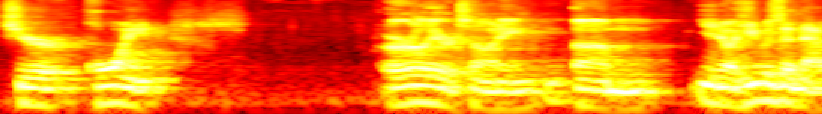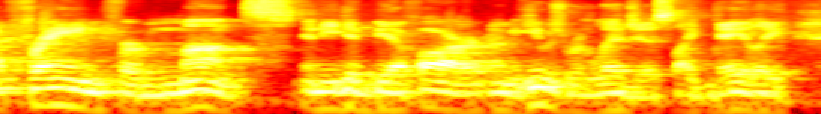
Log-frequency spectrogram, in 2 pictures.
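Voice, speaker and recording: A physical therapist from West Texas, with the region's accent, explains things as a guest on a casual podcast interview. His low voice moves at a moderate pace in an echoey room, and he sounds relaxed, restarting sentences often.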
